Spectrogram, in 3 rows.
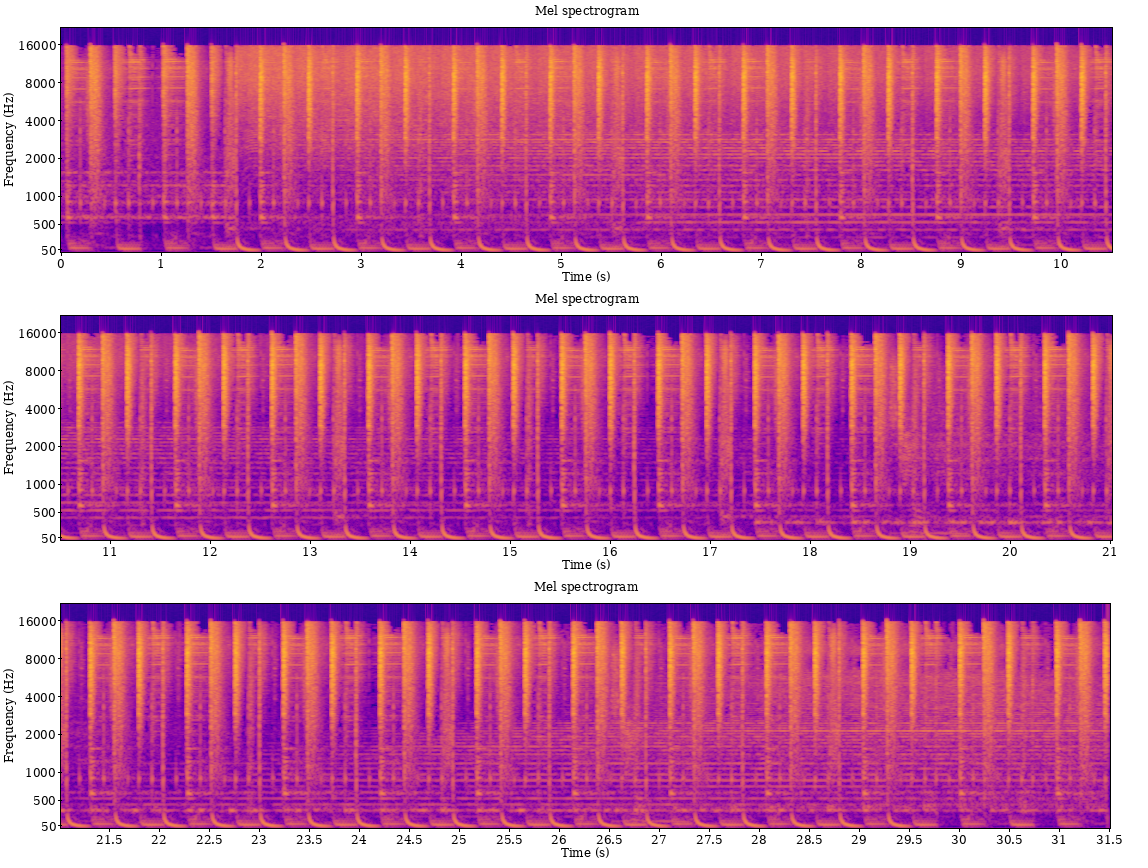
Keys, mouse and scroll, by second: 0.1 Tab, 0.6-3.1 middle drag, 3.5 a, 5.1-6.4 middle drag, 7.5 z, 8.2-10.7 middle drag, 13.6 KP_3, 14.4 z, 15.1 z, 15.4-17.5 middle drag, 15.9 a, 23.9 a, 24.3 a, 25.1 Tab, 25.8 a, 26.3 a, 26.7 a, 27.2-29.0 right drag, 30.6-31.5 drag.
